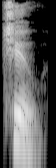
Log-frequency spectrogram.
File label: "chew", us English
